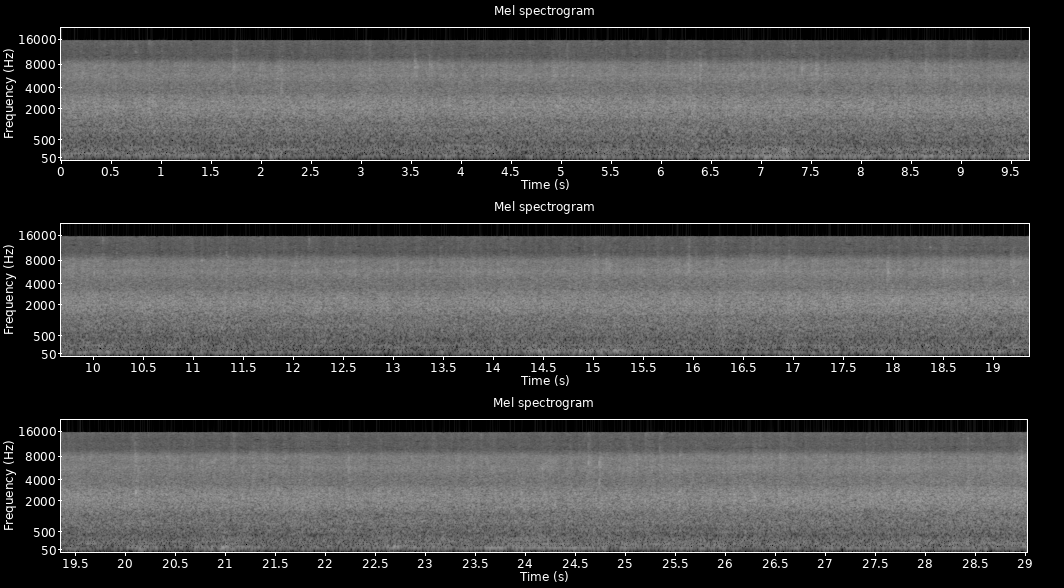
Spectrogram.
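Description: Steady rain falling on banana plants and their broad leaves, an even hiss that does not change.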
